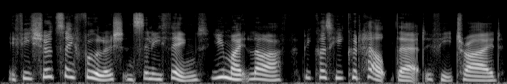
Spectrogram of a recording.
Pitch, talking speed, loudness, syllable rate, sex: 245 Hz, 225 wpm, -18 LUFS, 4.9 syllables/s, female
